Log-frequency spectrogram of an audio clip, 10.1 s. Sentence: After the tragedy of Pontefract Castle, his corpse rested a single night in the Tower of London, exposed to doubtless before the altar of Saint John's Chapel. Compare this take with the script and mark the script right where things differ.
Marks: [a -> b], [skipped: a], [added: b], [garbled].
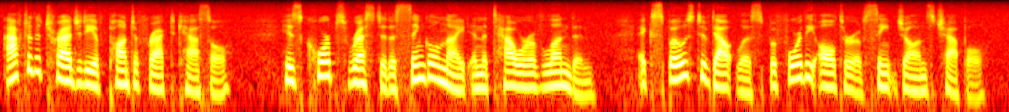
After the tragedy of Pontefract Castle, his corpse rested a single night in the Tower of London, exposed to doubtless before the altar of Saint John's Chapel.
